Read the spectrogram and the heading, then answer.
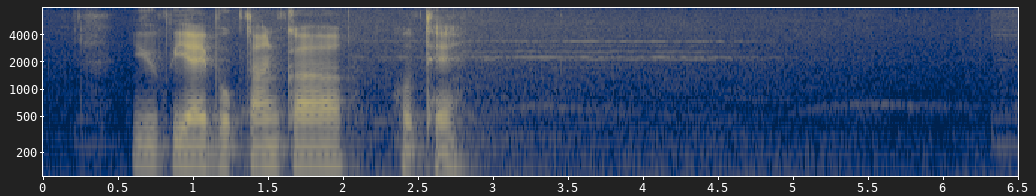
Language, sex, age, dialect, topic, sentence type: Chhattisgarhi, male, 25-30, Central, banking, question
